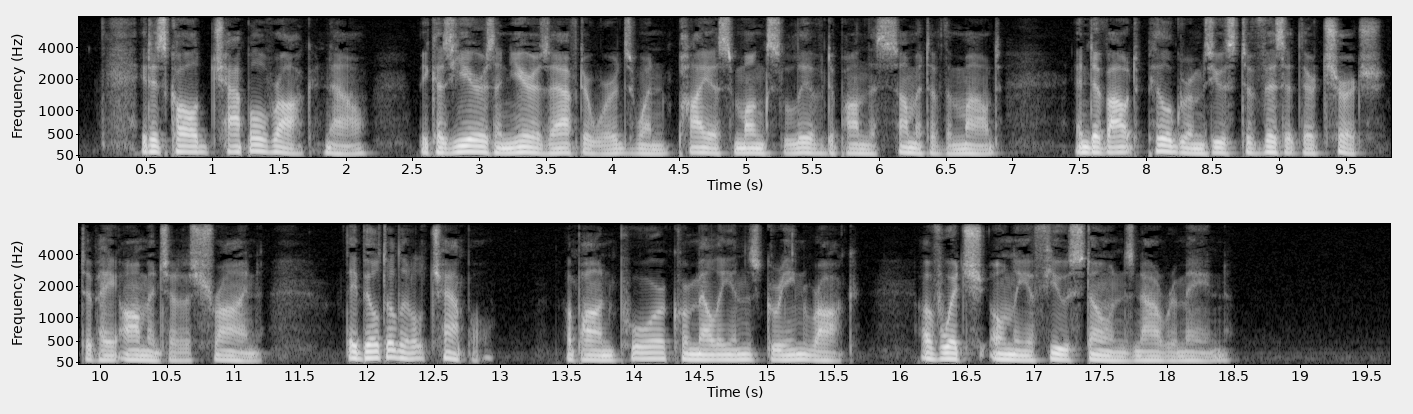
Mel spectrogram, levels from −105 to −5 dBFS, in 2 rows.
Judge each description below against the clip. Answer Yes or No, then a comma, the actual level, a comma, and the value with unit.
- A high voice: No, low, 100 Hz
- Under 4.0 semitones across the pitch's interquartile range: Yes, average, 3.6 semitones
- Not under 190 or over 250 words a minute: No, average, 160 wpm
